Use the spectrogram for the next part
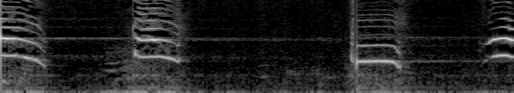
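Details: Thin, high kitten mews, four short calls separated by silent gaps, each a brief falling or flat whine, in a quiet setting.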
